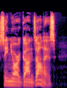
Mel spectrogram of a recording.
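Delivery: plain reading voice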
